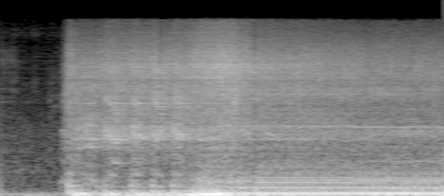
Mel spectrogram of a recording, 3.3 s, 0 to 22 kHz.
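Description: An Audi 80 B4 with an exhaust problem starts up after a brief silence, then runs at a steady, close idle with a slight rev early on.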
